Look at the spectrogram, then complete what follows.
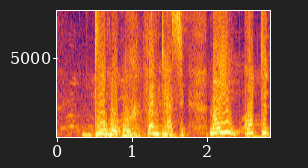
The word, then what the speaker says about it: Dybbuk: I hope I'm pronouncing it right again. It's Deepak. Is that correct? Right, Deepak. Okay. Can we all say it together? Okay. 3, 2, 1. Deepak.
